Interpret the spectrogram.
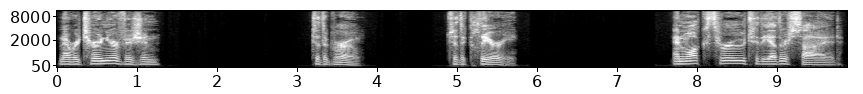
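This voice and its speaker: Man, meditation guide, slightly deep voice, very slow pace, short phrases with pauses, gently instructing, dry sound. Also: no room sound.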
